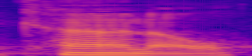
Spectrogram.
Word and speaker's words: colonel: then for whatever reason the English adopted the French spelling alongside the Spanish pronunciation coronal becoming konel it's okay we're nearly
